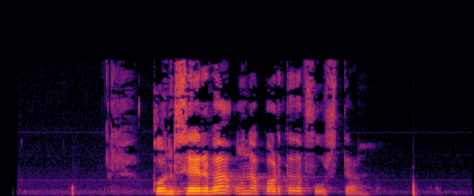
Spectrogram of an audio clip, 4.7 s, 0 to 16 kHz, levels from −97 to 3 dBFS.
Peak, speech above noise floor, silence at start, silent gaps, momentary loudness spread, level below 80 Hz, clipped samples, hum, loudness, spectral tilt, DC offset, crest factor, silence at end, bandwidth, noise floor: -2 dBFS; 42 dB; 1.1 s; none; 25 LU; -80 dBFS; under 0.1%; none; -20 LUFS; -2.5 dB/octave; under 0.1%; 22 dB; 1.1 s; 11.5 kHz; -63 dBFS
